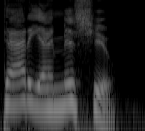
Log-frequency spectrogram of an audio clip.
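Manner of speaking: put-on high little two-year-old voice. Retelling a two-year-old's words on the way to the studio: imitating a toddler. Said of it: "my little, almost two-year-old's like".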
